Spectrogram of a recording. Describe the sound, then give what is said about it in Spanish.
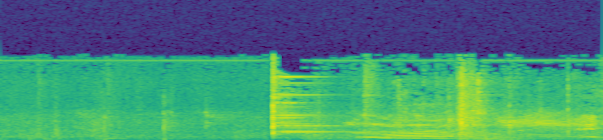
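A single sharp, ringing metallic knock of a hammer signals the lifting of a religious procession float carrying a Virgin statue, against a murmuring outdoor crowd, followed by a swell of bright, jangling movement and noise as the float is lifted and flower petals fall from it. “Ahí suena el martillo y tras la levantada se desprenden algunos pétalos de flores de esa petalada que, que había recibido la Virgen al salir de la iglesia.”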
